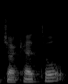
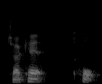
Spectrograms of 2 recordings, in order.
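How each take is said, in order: First: Said in the usual way. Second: Jaketo with a held stop before the to; pause before to. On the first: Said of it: "it's not jaketo". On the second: Shown as a demonstration. Teaching a Japanese word, jaketo with a clear pause before the to. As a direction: say jaketo as jaket, a beat, then to. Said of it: "You need that pause".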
